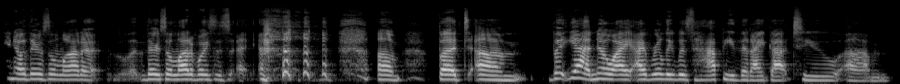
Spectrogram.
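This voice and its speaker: A woman's voice: on the high side, steady tone, measured pace, dry recording, studio quality, recorded from a distance. A middle-aged woman, a voice actor, talking casually on a video call, rambling with restarts and laughs. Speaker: narrator and voice actor guest. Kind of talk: casual online panel chat.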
